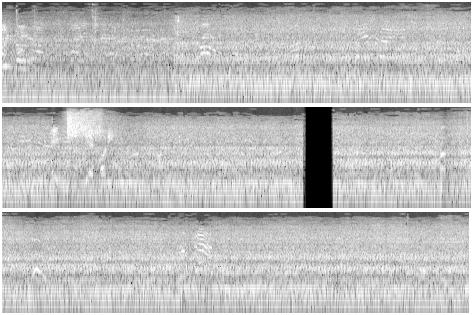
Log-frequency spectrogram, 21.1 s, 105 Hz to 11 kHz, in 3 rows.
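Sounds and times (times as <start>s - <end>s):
fire engine diesel running: 0.0s - 21.0s
short sharp hiss: 8.0s - 8.7s.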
